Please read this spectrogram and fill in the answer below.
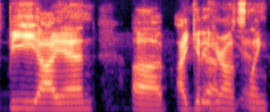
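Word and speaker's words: beIN: have been on the I guess is pronounced the bien Network I know it's bei n I get it around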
